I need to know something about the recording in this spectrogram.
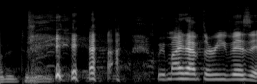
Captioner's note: laughing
